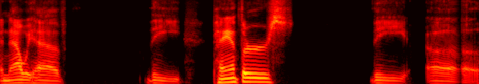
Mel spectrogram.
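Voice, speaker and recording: Very slowly, a man with a Southern US accent talks at a fairly low pitch with lively intonation. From Kentucky. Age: 40s. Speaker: podcast co-host. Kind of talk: casual chat. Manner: animated.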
